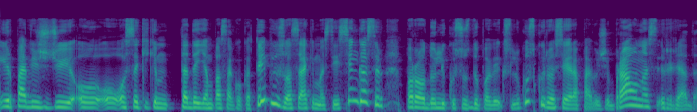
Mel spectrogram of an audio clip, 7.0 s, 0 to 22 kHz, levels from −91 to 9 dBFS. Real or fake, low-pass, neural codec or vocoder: real; 10.8 kHz; none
